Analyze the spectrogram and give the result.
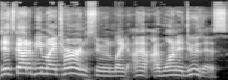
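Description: This woman has a New York accent. Her tone is bright and sharp. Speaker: former college radio DJ. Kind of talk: interview.

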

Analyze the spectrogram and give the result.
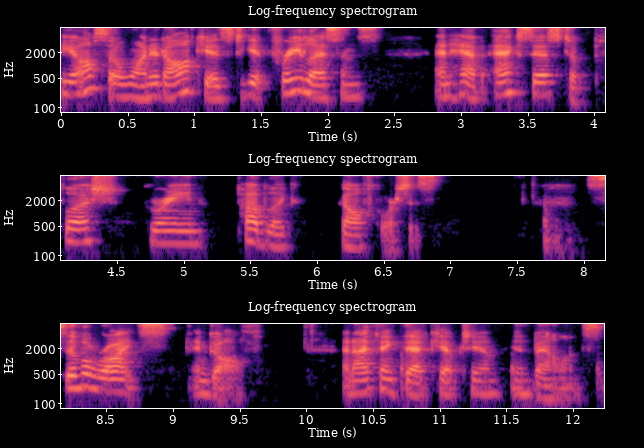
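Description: A woman's medium-pitched voice with a Southern US accent, fairly slow with long, frequent pauses and ordinary pitch variation, against a quiet background. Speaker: retired music teacher. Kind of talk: personal storytelling. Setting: video call.

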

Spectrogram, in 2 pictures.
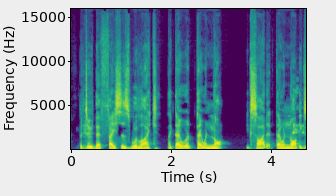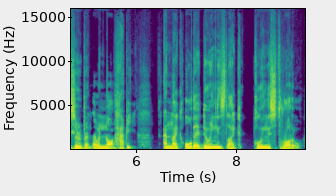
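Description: With an Australian accent, a man talks at a moderate pace and a fairly high pitch with ordinary pitch variation. The sound is dry and close with no echo, in a very clean recording with a silent background. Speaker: podcaster and startup founder. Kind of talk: casual chat.

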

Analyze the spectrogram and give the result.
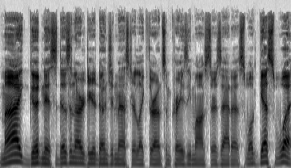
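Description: In a normal speaking voice, a man with a fairly low pitch talks at a fairly slow pace and with fairly even intonation on a very clean recording with a silent background. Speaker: tabletop RPG player. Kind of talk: campfire storytelling in character. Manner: playful.

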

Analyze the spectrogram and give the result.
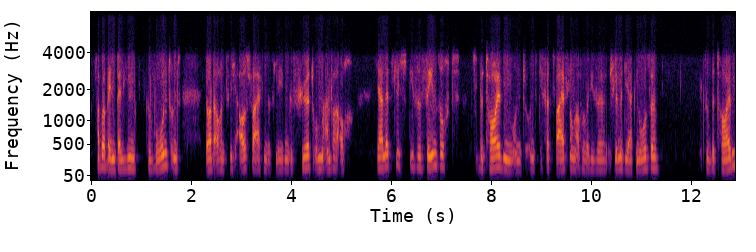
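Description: This man has an unremarkable speaking voice, fairly high in pitch, with fairly even intonation and big swings in loudness. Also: moderate pace. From Germany, near Frankfurt am Main (Hesse). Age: 40s. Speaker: monk and priest. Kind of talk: radio interview.

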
